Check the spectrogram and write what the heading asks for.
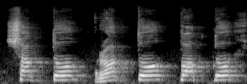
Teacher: এখানে মাঝখান থেকে যে অ ধ্বনি ছিল সেটিকে বাতিল করা হয়েছে। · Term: যুক্তাক্ষর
